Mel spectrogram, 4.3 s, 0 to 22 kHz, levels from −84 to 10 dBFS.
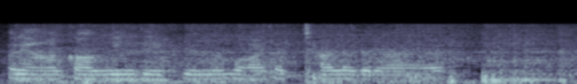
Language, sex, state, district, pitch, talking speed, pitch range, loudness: Hindi, female, Maharashtra, Mumbai Suburban, 175 Hz, 125 wpm, 175-180 Hz, -18 LUFS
